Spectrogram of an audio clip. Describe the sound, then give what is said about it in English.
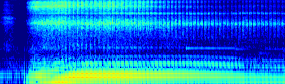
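A truck engine starts up and revs, its pitch climbing to a steady roar, then holds there and slowly fades slightly as the vehicle pulls away. No voices are heard. “They were able to drive the truck back safely to Frankie's house.”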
